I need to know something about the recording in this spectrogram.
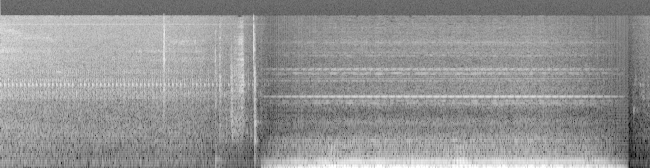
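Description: Edited-in transition sound effect: after a click about two and a half seconds in, a loud, deep, steady rumbling drone with a faint high whine over it, cutting off suddenly at the end.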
